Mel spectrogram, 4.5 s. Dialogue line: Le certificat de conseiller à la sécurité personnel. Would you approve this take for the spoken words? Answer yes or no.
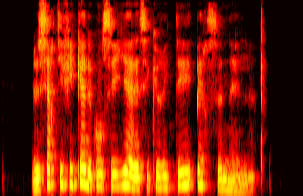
yes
